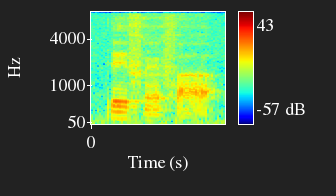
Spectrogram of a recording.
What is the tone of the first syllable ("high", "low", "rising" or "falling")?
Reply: high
